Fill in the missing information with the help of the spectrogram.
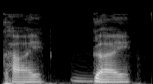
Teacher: back of the tongue is making contact with the soft palate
